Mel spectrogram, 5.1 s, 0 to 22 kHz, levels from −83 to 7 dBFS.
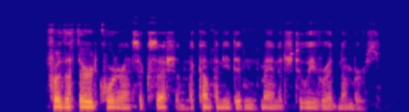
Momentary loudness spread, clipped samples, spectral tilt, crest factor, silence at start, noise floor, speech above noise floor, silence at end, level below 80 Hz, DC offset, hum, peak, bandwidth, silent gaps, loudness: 16 LU; under 0.1%; -5.5 dB/octave; 20 dB; 0.6 s; -86 dBFS; 65 dB; 0.4 s; -60 dBFS; under 0.1%; none; -2 dBFS; 9.4 kHz; none; -21 LUFS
